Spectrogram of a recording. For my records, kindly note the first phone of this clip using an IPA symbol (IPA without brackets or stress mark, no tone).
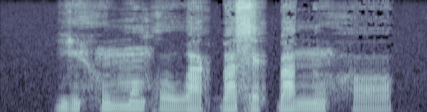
ɡ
